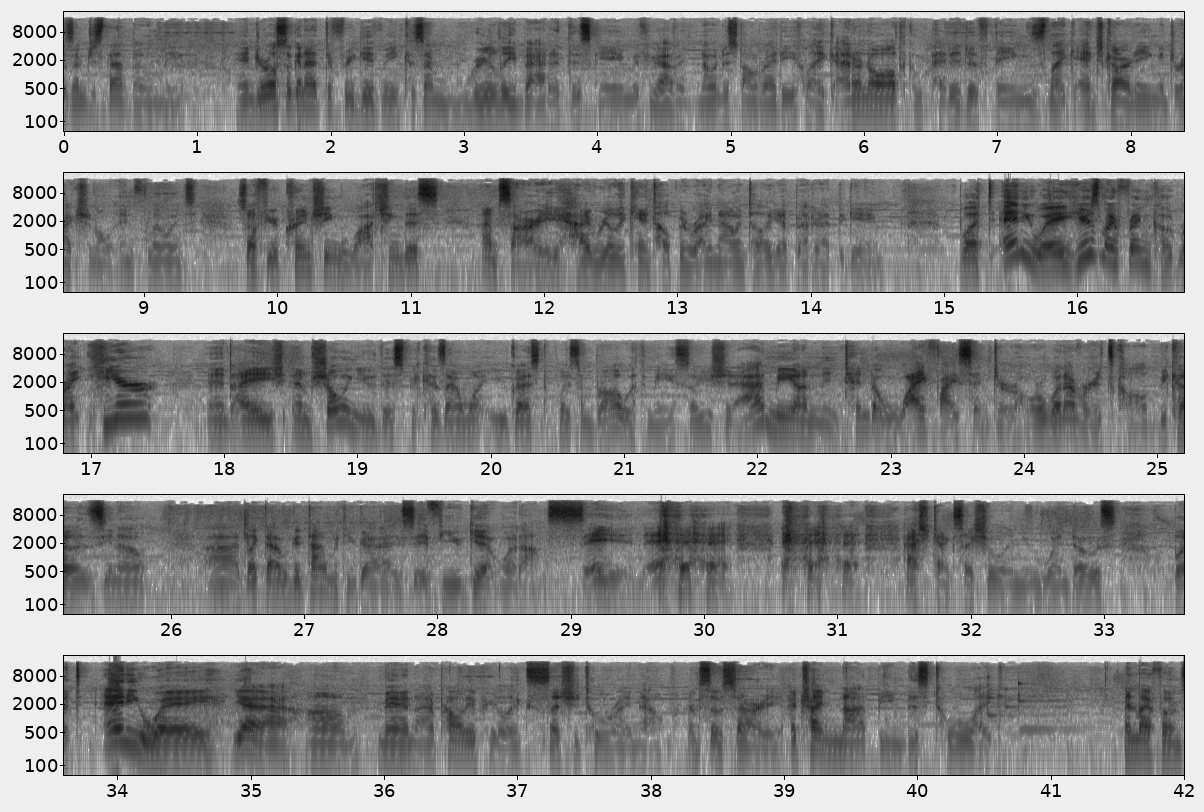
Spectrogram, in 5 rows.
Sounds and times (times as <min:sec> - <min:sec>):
Speech: 0:00.0 - 0:29.8, 0:31.5 - 0:40.7, 0:41.5 - 0:42.0
Music: 0:00.0 - 0:42.0.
